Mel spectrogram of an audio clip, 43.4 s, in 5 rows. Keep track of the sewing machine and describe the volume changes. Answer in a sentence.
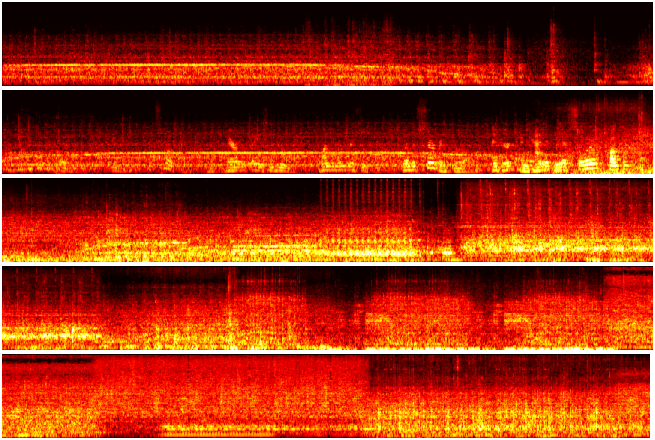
The loudness of the sewing machine goes up, then down.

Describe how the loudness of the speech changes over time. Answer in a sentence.
The volume of the speech goes up.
